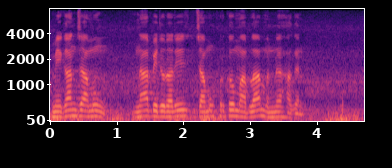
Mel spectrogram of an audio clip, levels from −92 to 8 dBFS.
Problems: constant background noise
